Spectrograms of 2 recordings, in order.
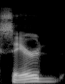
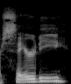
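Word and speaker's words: Serde: I'll also call out like Serd or Serdi, as different people pronounce it, is such a gem.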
